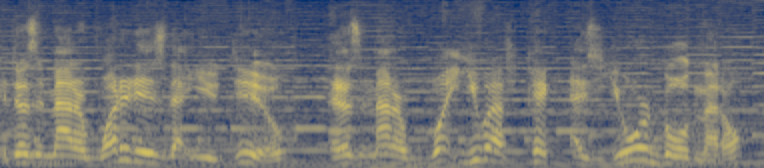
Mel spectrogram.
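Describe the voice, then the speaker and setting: A man keeps a moderate pace while music sounds in the background. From United States. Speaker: Olympic BMX champion and motivational speaker. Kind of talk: motivational keynote speech.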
